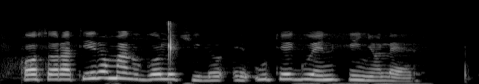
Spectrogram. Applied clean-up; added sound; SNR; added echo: classical method Wiener filter.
